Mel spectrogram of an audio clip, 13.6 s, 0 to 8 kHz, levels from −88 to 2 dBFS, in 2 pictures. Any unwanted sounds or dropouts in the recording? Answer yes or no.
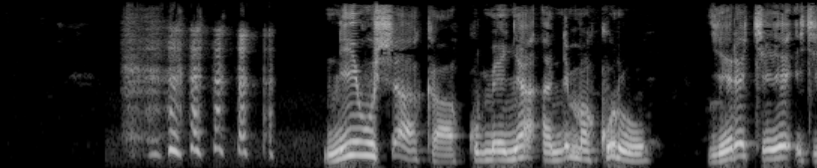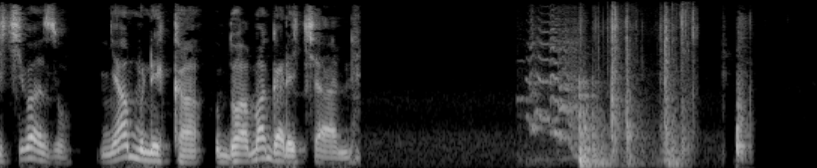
yes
